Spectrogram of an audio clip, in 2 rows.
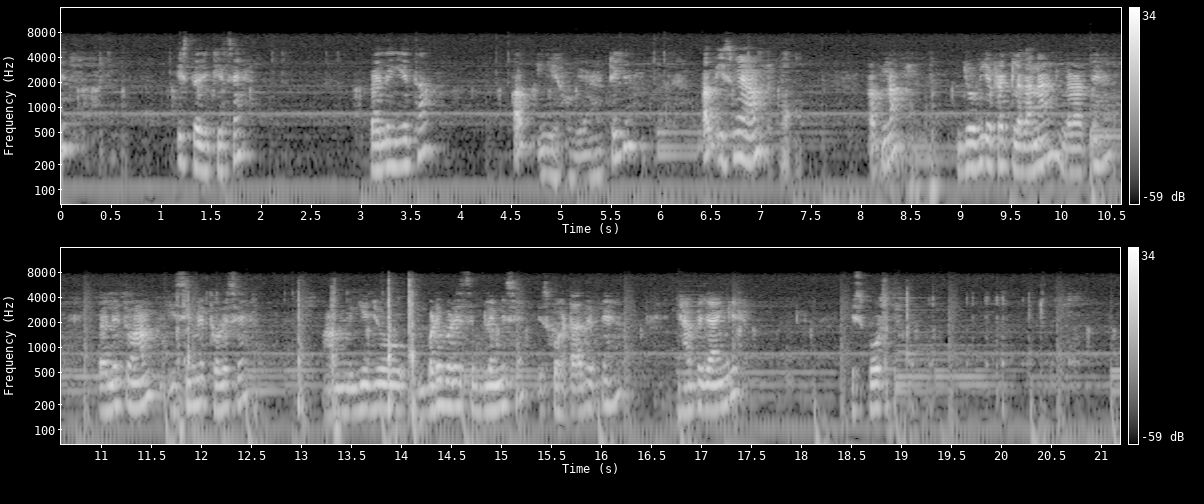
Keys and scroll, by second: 12.1 ctrl+space, 12.5 ctrl+space, 12.7-13.5 ctrl+space, 14.0 ctrl+space, 19.3 ctrl+s, 19.5 ctrl+s, 19.9 ctrl+s, 20.3 ctrl+s.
